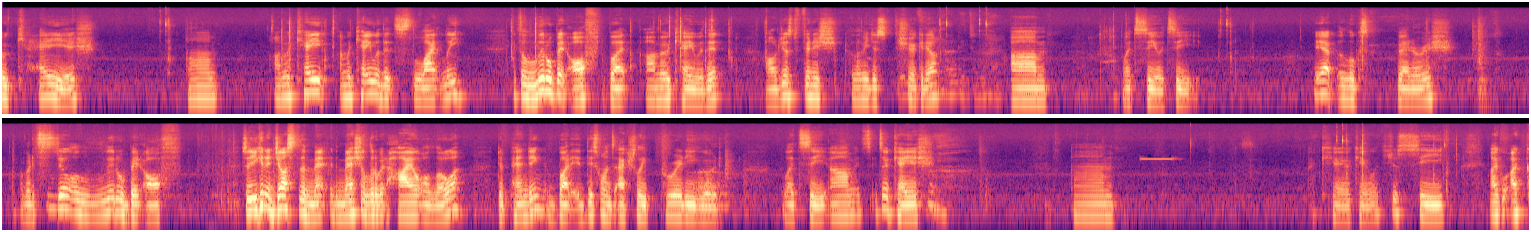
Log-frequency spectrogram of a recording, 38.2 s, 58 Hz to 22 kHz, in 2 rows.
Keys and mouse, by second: 3.5 shift+middle click, 6.6-7.9 middle drag, 8.5 shift+middle click, 11.7 click, 12.2 click, 13.9 g, 17.0 middle click, 19.3 g, 36.1-36.9 middle drag.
